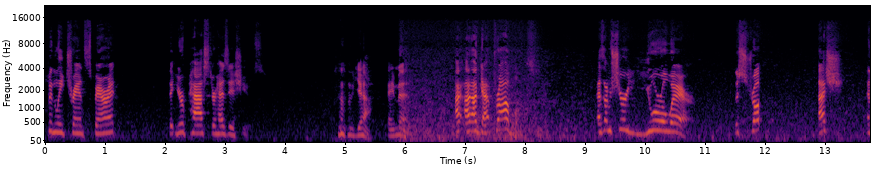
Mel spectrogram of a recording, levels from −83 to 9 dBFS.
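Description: Noise suppressor artifacts run through the whole speech clip: steady noise is pulled down by about 17 dB frame by frame, so the noise sinks between words and rises under them. From 5.89 to 8.42 s the noise suppressor is catching up. The room noise steps up about 10 dB around 6 s, the estimate lags for about 2.5 s, and the louder noise then sinks by about 12 dB, visible as a brighter band that fades. An audio dropout to silence follows from 11.90 to 12.90 s, a one-second gap of silence with no room tone, seen as a flat waveform line and a blank spectrogram column, likely from lost input.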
